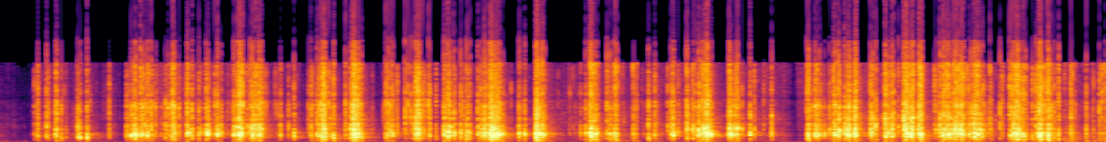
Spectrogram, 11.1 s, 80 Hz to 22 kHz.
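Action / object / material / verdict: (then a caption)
scrape / nylon hook-and-loop tape / nylon / none. A strip of white nylon hook-and-loop tape, held up close under red light, is slowly ripped apart by fingers, with the audio slowed down. It makes a long, dense crackling tear of rapid bright snaps, broken by short pauses near 1.3 and 8 seconds before the ripping resumes.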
